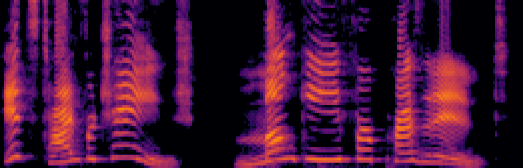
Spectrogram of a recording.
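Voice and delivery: high, loud rally cry; excited campaign shout. Acted. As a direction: rouse the crowd for change. Monkey campaign chant.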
